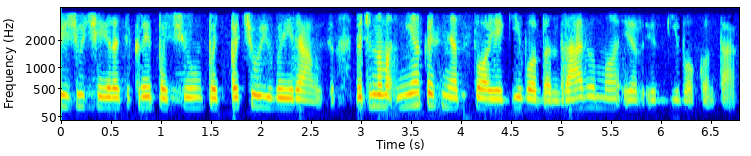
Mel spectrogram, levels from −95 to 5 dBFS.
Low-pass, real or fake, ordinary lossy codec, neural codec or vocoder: 3.6 kHz; real; AAC, 24 kbps; none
